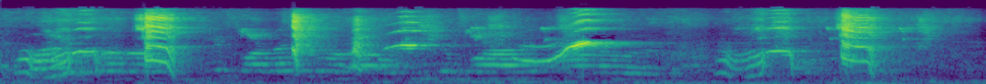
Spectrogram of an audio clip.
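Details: Pet Indian parrot imitating speech with the phrase Mian Mithu: short nasal word-like syllables broken by sharp shrill squawks about every second, one syllable sweeping upward.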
